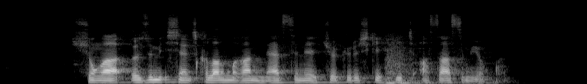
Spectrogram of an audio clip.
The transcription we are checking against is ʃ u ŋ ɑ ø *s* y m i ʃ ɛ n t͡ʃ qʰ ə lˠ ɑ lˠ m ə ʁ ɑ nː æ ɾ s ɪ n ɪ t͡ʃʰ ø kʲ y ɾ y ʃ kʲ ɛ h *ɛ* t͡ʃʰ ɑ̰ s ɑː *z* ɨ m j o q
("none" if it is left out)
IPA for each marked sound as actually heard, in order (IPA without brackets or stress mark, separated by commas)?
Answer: z, e, s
